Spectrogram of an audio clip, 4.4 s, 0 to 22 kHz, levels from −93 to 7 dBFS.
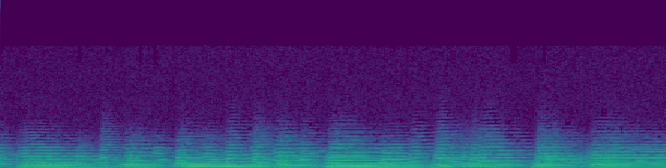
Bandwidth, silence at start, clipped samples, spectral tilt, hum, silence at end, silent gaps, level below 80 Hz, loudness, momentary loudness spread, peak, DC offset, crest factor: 9.8 kHz; 0 s; under 0.1%; -8 dB/octave; none; 0 s; none; -58 dBFS; -27 LUFS; 5 LU; -12 dBFS; under 0.1%; 14 dB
